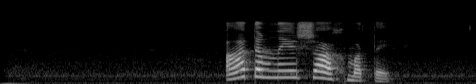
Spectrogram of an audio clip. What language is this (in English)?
Russian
